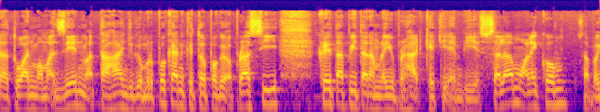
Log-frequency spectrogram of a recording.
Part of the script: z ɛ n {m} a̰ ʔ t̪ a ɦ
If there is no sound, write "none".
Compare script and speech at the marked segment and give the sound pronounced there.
m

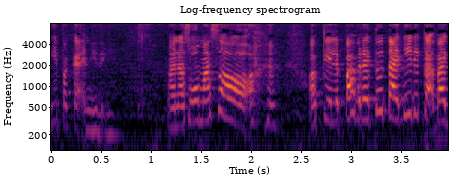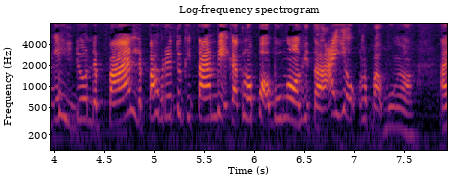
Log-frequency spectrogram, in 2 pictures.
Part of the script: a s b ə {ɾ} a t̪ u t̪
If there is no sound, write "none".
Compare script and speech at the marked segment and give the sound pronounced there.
ɾ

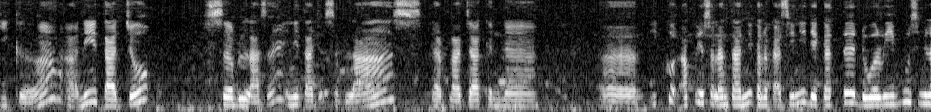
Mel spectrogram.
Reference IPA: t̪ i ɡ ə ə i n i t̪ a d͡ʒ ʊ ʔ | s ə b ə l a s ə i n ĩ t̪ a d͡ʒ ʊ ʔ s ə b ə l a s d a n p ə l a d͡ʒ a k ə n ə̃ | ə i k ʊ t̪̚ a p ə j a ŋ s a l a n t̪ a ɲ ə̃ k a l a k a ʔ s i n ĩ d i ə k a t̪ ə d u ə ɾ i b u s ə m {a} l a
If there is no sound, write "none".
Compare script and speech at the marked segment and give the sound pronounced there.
i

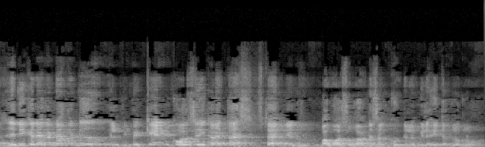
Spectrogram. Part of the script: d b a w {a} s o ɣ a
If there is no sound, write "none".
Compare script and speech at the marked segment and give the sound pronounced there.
a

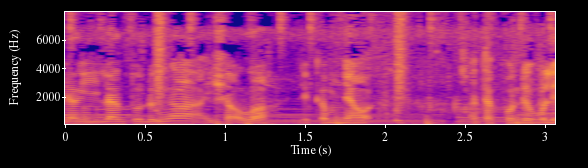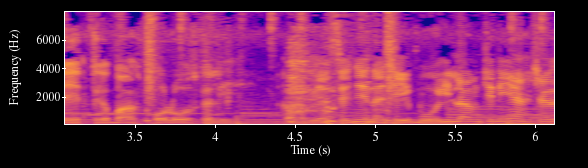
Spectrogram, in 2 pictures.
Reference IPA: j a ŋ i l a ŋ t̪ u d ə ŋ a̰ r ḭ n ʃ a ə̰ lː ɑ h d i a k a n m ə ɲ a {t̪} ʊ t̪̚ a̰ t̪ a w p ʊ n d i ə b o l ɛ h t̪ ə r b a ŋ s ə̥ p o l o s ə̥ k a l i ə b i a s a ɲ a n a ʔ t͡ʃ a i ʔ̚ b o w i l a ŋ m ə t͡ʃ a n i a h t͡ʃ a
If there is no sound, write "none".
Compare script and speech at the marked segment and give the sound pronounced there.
none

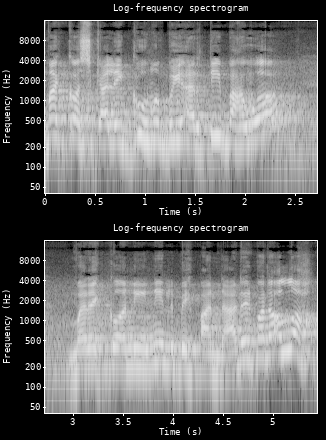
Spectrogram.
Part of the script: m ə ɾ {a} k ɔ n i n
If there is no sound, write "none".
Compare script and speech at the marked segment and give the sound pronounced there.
e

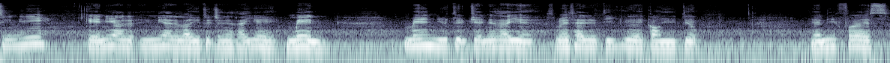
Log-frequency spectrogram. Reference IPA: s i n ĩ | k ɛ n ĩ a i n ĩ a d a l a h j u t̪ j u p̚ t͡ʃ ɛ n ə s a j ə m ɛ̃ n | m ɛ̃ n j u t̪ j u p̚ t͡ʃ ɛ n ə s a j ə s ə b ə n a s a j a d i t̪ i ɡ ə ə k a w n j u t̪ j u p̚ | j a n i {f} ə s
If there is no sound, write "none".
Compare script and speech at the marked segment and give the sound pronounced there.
f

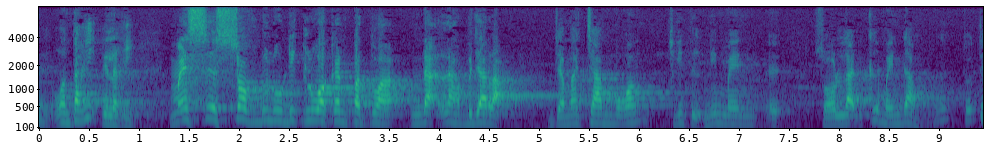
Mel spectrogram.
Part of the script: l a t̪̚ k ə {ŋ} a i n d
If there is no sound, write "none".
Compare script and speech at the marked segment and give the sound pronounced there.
m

